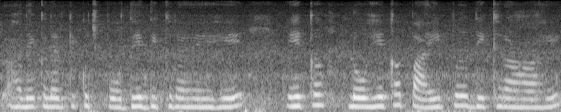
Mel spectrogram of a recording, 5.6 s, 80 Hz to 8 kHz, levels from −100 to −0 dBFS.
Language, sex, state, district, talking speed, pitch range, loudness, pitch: Hindi, female, Uttar Pradesh, Jalaun, 160 wpm, 225-245 Hz, -15 LUFS, 230 Hz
